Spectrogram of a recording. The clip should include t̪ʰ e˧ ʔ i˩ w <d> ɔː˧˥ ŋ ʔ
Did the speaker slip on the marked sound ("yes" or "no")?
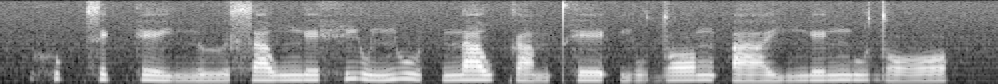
no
